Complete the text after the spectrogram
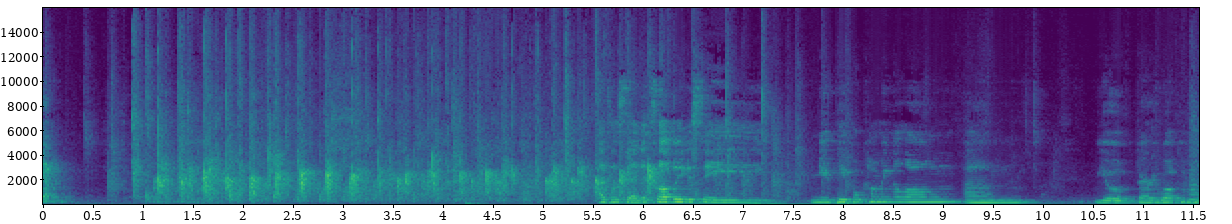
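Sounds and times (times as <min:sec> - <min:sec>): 
audience applause: 0:00.6 - 0:07.9
speech: 0:05.6 - 0:11.5.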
